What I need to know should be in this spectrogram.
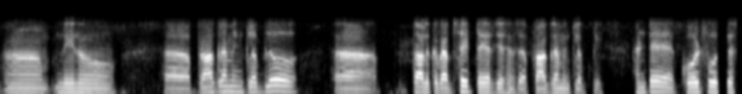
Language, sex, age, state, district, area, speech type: Telugu, male, 18-30, Andhra Pradesh, Vizianagaram, rural, conversation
